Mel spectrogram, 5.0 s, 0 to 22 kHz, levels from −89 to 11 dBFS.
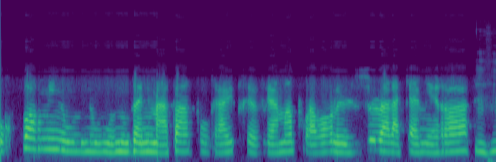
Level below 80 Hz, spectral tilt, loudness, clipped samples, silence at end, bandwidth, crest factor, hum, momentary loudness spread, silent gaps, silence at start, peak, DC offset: -62 dBFS; -9 dB/octave; -22 LUFS; under 0.1%; 0 s; 4.7 kHz; 20 dB; none; 6 LU; none; 0 s; -2 dBFS; under 0.1%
